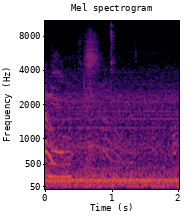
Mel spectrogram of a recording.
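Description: A steady low mechanical hum under faint voices of people talking.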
